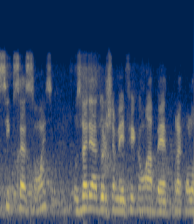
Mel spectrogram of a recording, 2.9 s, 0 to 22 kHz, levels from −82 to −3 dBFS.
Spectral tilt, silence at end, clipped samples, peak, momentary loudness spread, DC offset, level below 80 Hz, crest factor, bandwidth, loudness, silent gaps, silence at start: -3.5 dB/octave; 0 s; under 0.1%; -6 dBFS; 9 LU; under 0.1%; -66 dBFS; 18 dB; 10 kHz; -23 LUFS; none; 0 s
